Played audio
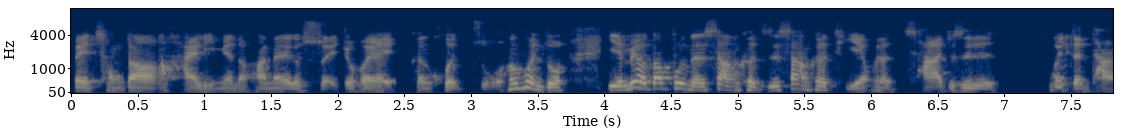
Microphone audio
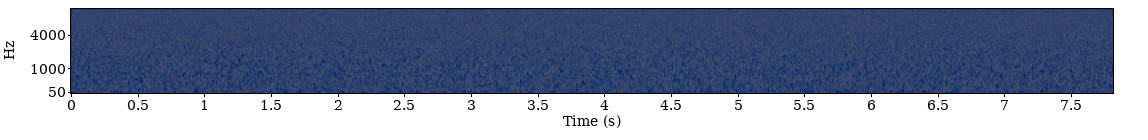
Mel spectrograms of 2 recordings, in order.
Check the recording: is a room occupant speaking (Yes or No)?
No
